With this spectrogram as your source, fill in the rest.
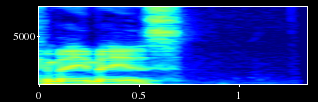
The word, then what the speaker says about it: Kamehameha: Or kamehameha, as it's properly pronounced.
